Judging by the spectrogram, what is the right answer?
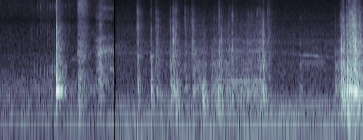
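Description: Video cassette recorder ejecting a tape: a run of mechanical clicks and clunks, then a louder clattering burst near the end.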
